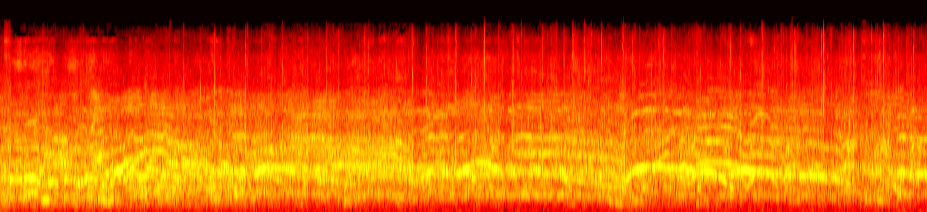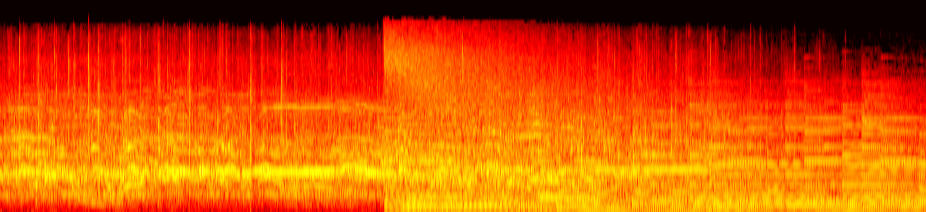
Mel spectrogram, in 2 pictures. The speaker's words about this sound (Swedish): Och det jubel som ju kom där i sista svängen.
